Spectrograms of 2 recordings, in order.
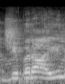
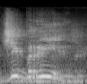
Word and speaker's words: جبریل: بھائی جی نہ جبرائیل کہنا ہے یہ غلط ہے، نہ جبریل کہنا ہے یہ بھی غلط ہے. تلفظ ہے بکسر الجیم جبریل.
